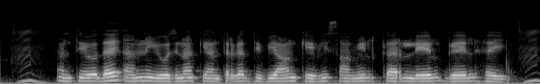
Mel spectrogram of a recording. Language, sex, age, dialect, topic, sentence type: Magahi, male, 18-24, Southern, agriculture, statement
